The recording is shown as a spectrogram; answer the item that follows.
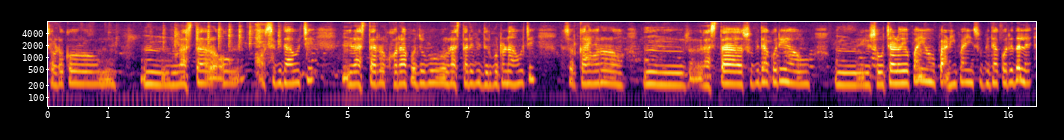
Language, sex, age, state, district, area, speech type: Odia, female, 45-60, Odisha, Balasore, rural, spontaneous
